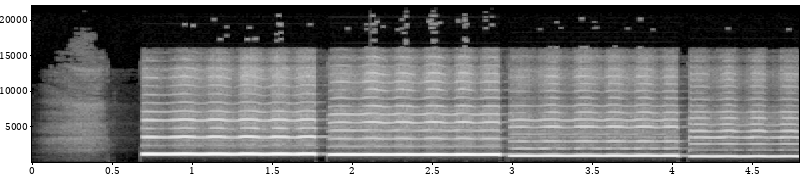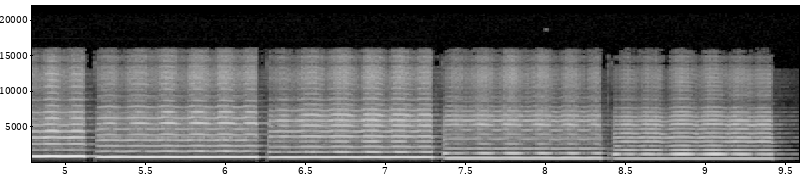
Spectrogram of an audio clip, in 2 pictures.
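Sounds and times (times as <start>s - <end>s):
Galician whistle blowing vibrato during tuning: 0.7s - 6.2s.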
